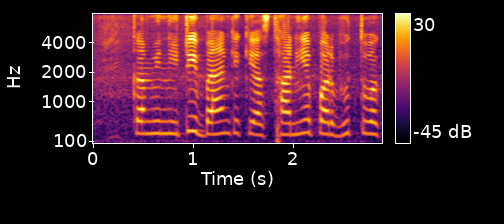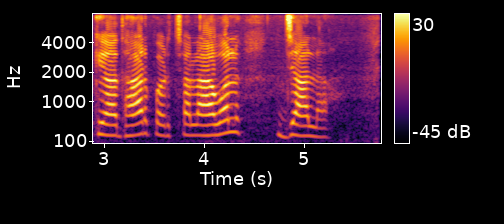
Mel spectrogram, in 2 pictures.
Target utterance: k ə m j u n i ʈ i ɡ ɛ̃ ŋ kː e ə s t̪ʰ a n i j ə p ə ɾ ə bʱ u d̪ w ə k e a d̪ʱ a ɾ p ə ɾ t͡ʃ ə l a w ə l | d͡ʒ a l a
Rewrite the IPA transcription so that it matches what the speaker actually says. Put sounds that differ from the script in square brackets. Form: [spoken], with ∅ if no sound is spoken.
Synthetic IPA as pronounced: k ə m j u n i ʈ i [b] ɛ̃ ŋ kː e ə s t̪ʰ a n i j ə p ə ɾ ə bʱ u [t̪] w ə k e a d̪ʱ a ɾ p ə ɾ t͡ʃ ə l a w ə l | d͡ʒ a l a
